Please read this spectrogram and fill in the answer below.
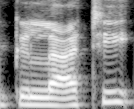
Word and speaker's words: Gulati: Gulati is a cardiologist. And correct me if I'm mispronouncing your name, please.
